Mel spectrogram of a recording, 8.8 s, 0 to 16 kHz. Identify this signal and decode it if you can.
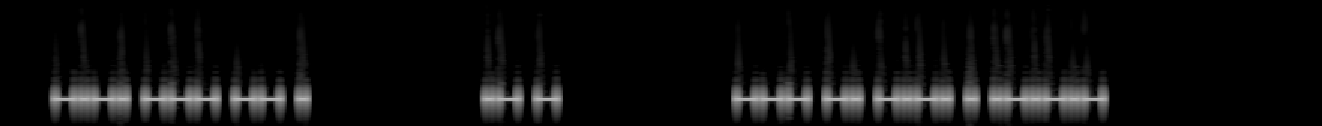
Morse code, heard as a keyed tone, about 28 wpm, 700 Hz. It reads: COME AT ONCE.
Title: 4x Word-Spacing - Sentences from Top 300 Words - 28wpm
